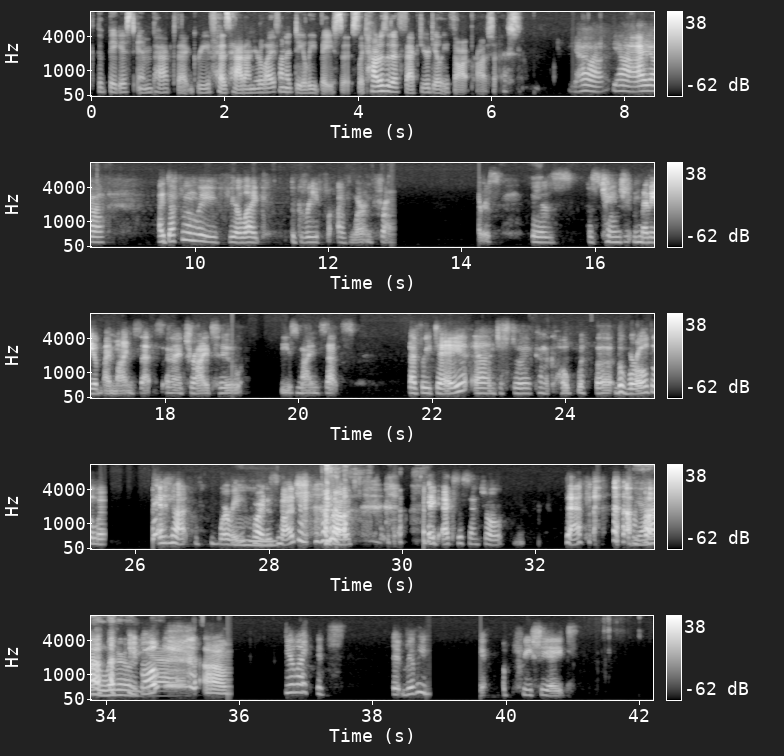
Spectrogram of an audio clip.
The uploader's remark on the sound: The audio in this conversation is unfortunately pretty choppy. If you made it through the choppy audio, I applaud you.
